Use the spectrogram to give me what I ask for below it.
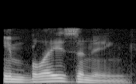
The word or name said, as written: emblazoning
